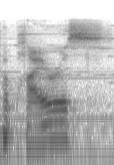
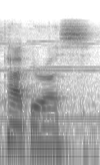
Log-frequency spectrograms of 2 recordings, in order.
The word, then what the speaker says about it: Papyrus: the pronunciation now so it's like Papyrus I think is actually how it's pronounced I don't care it's papirus because that's just the cuter name all right so I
